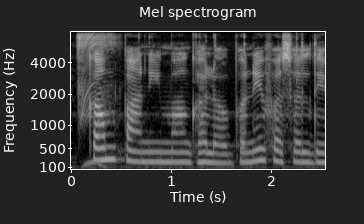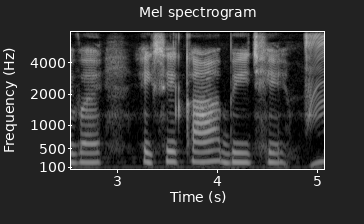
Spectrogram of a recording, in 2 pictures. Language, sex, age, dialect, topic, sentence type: Chhattisgarhi, female, 25-30, Central, agriculture, question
